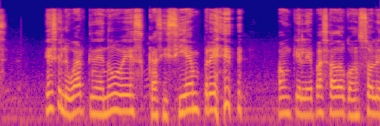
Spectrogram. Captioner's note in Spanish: risas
